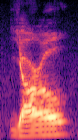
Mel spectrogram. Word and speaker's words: jarl: Like in the Old Norse is Yarl, but they're also saying Earl and in like the Viking show they call them Earls.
